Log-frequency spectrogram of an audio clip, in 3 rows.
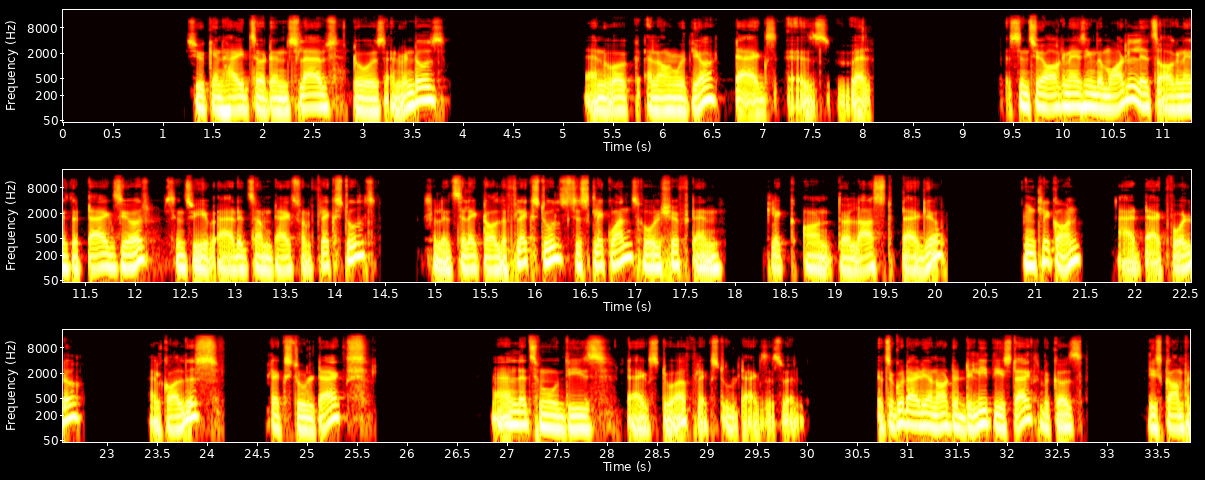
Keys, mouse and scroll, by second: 1.2 double click, 1.2 double click, 3.8 double click, 5.8 double click, 9.8 middle click, 15.4 shift+click, 23.6-25.7 typing, 27.3 shift+click.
